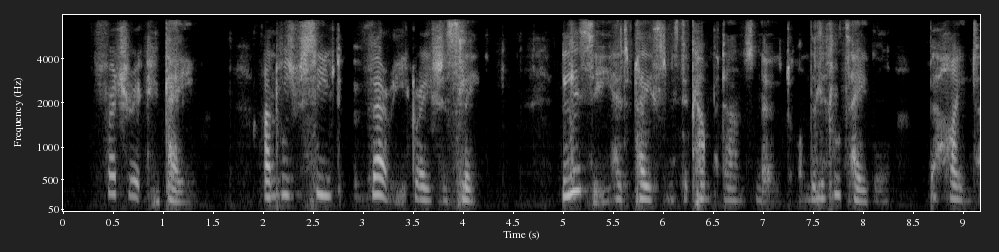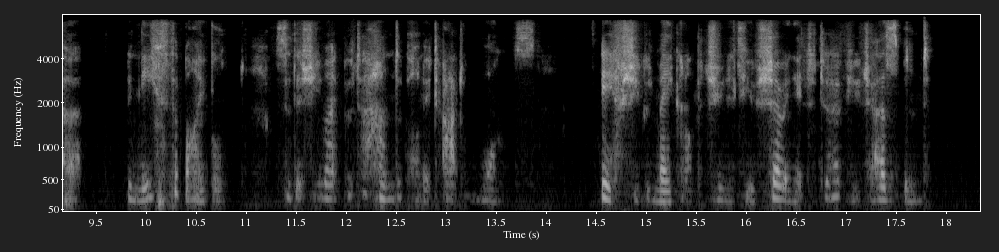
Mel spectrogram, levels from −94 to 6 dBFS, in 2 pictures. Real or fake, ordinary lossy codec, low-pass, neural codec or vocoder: fake; AAC, 48 kbps; 7.2 kHz; vocoder, 22.05 kHz, 80 mel bands, HiFi-GAN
